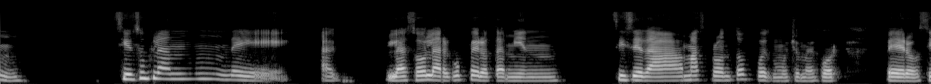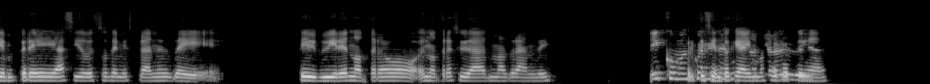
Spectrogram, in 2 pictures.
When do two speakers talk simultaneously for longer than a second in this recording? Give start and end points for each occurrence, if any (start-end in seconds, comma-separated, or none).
16.1-17.5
